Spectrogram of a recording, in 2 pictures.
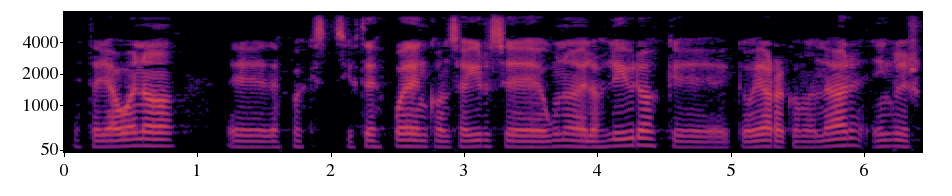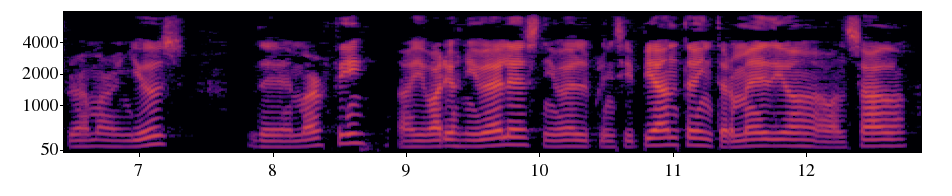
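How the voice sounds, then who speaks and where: In this screen-recorded lesson, an Argentine man teaching English explains a technical passage one word at a time, patient and full of fillers. He speaks at a measured pace, medium-pitched and steady, and the lo-fi audio sounds slightly dull.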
